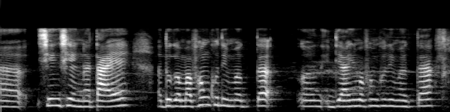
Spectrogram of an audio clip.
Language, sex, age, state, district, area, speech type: Manipuri, female, 18-30, Manipur, Thoubal, rural, spontaneous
